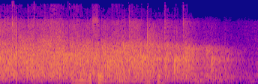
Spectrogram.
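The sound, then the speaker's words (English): At a church service, the audience applauds as guests take their seats: thick, continuous clapping from many hands with voices mixed in, slowly fading over the last second. “May the Lord richly bless you. Let's give them a hand again as they sit.”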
